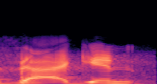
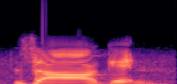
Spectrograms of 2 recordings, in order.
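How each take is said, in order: First: The first vowel is an ae sound. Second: The first vowel is a long a. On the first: The speaker calls it wrong. "या जैगेन नहीं है" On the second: The speaker calls it right. "ये आ की साउंड दे रहा है"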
